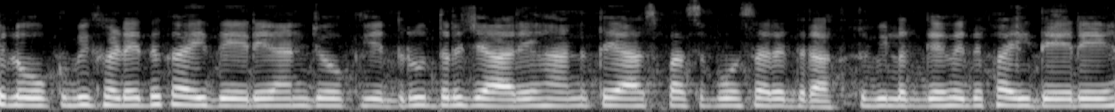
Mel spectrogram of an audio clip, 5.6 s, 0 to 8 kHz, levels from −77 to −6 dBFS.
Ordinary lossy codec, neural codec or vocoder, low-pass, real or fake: none; codec, 16 kHz, 4 kbps, FunCodec, trained on Chinese and English, 50 frames a second; none; fake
